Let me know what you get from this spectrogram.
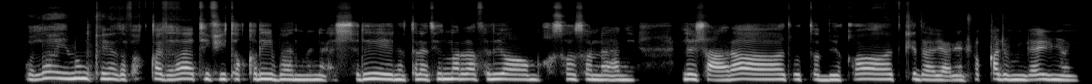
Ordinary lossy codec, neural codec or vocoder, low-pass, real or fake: none; autoencoder, 48 kHz, 32 numbers a frame, DAC-VAE, trained on Japanese speech; none; fake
